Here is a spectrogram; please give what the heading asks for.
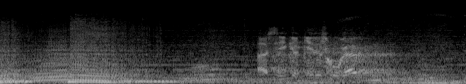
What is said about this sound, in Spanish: Tom pisa el acelerador del Flying GTX.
